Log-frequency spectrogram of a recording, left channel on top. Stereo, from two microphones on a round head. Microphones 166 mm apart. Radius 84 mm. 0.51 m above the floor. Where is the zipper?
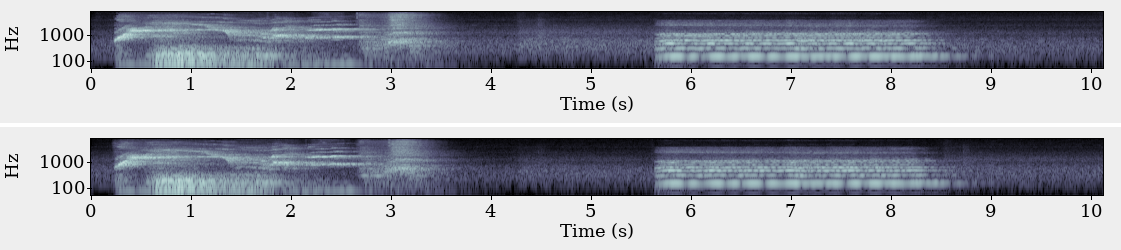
75° left (ahead or behind), 1.0 m.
